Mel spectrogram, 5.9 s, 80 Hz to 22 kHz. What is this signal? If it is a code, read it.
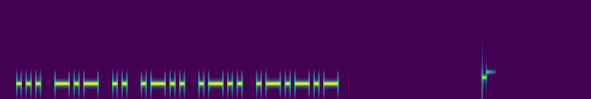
Morse code, heard as a keyed tone, about 25 wpm, 700 Hz. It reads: SKILL.
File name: practice / 25wpm / Sentences with 3-Word Phrases - 25wpm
